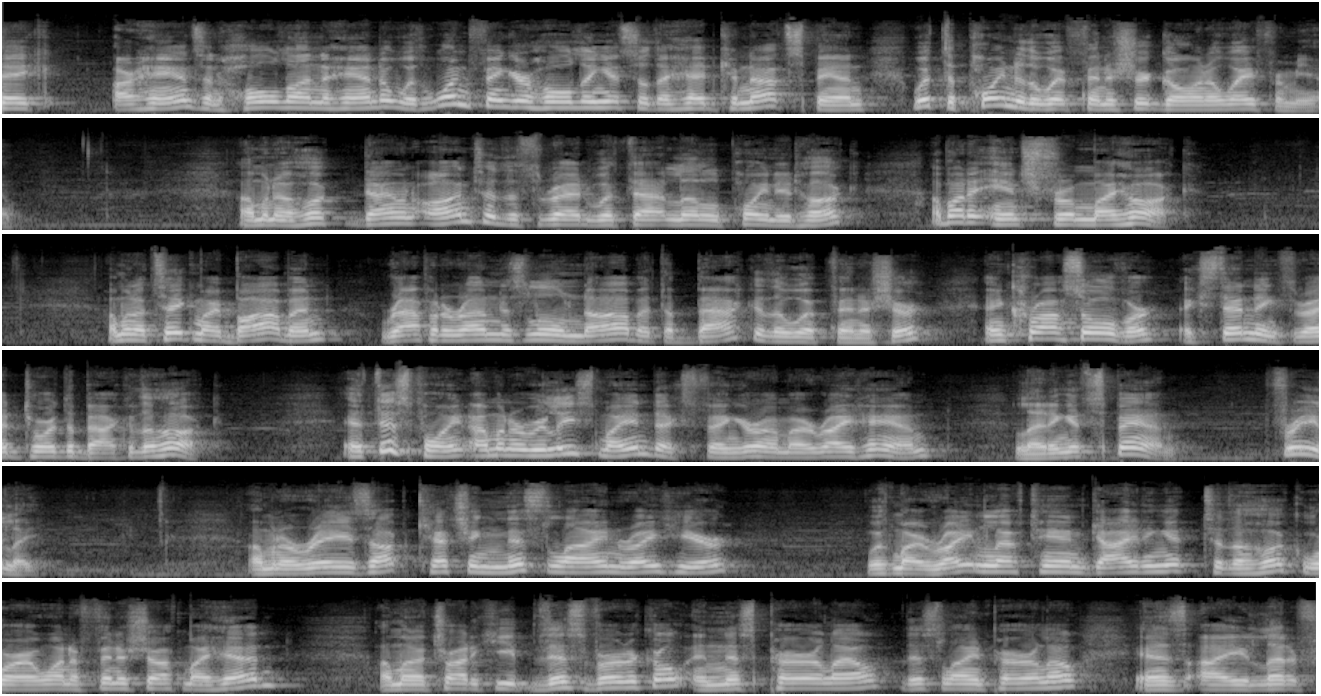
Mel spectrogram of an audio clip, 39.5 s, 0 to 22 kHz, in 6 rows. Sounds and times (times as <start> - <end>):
Speech: 0.0 - 6.7, 7.8 - 12.6, 13.7 - 26.6, 27.6 - 30.1, 30.7 - 39.4.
